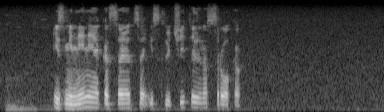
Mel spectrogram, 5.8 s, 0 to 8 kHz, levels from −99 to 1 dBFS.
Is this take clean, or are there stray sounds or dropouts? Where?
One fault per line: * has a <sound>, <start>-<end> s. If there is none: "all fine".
all fine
